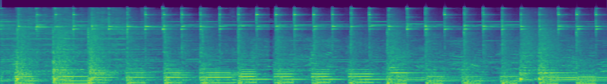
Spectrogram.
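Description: A band playing live: an instrumental passage with a steady, quick beat under a repeating riff of short pitched notes.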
